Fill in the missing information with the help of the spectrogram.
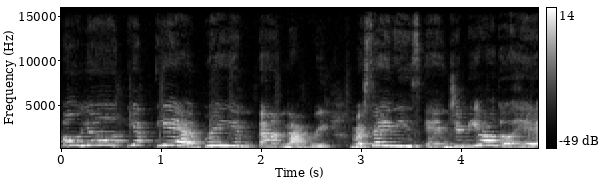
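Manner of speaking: high-pitched, acted casual send-off; high, hesitant excuse to slip away; airy brush-off. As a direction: wave friends on in a high, put-on voice. Acts out sending friends on.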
